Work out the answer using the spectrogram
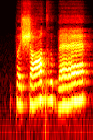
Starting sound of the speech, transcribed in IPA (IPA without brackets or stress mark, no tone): p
